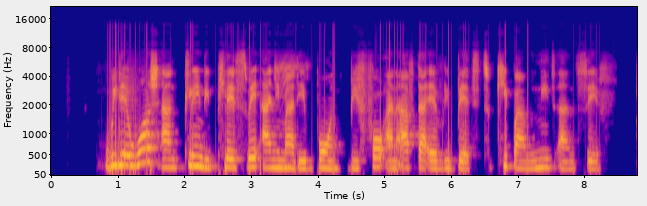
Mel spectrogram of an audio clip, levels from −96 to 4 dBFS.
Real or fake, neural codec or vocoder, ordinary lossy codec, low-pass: real; none; none; 14.4 kHz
